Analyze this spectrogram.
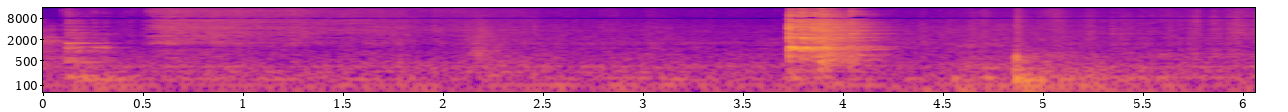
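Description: A spoon stirs a pot of North Macedonian chicken soup seasoned with vegetta and thinned with water, mostly faint scraping with a couple of louder metallic clinks against the pot.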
